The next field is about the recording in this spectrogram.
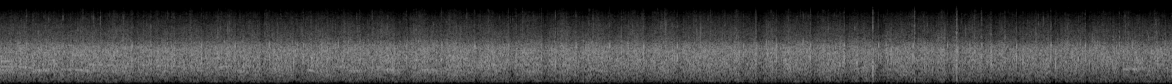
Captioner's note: cheers and applause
